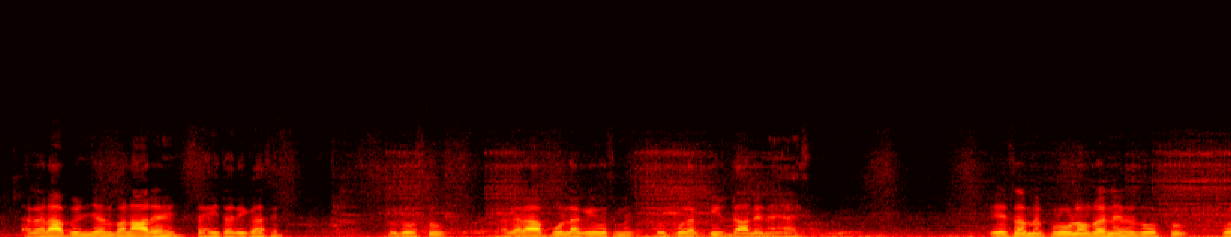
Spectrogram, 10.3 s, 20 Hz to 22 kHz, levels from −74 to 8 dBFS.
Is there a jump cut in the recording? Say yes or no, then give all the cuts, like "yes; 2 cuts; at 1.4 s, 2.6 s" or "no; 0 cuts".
no; 0 cuts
